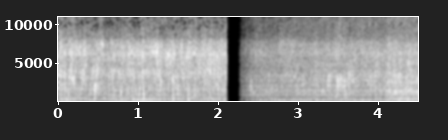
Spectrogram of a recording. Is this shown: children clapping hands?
no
